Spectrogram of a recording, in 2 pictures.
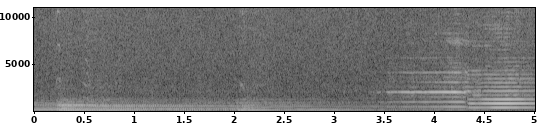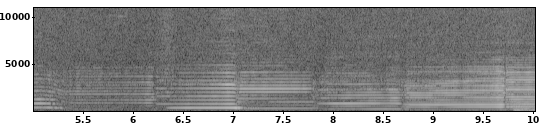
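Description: Violin and grand piano playing together: piano chords under a slow, high violin melody that slides down between some of its notes.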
